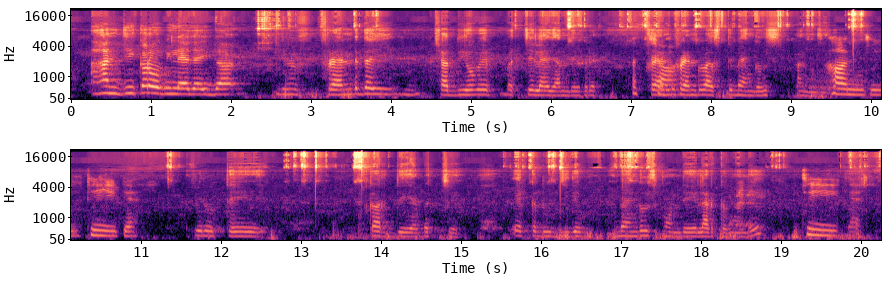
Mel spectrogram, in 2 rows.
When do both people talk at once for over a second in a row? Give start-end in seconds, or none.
none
